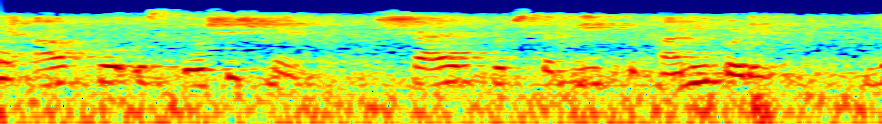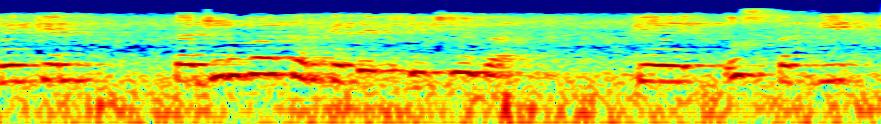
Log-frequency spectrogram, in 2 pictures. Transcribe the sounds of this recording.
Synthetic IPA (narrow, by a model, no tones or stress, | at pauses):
ẽʔaːp̚koʔʊskoːʃɪʃmẽ | ʃaːjəd̪kʊt͡ʃʰt̪ɐkliːfʊʈʰaːnipɐɽeː | leːkɪn | t̪ɐd͡ʒɾʊbakɐɾked̪eːkʰliːd͡ʒieɡa̰ː | keʊst̪ɐkliːf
